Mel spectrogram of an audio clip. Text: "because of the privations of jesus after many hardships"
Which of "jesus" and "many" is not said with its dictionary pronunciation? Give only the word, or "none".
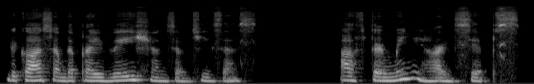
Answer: jesus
